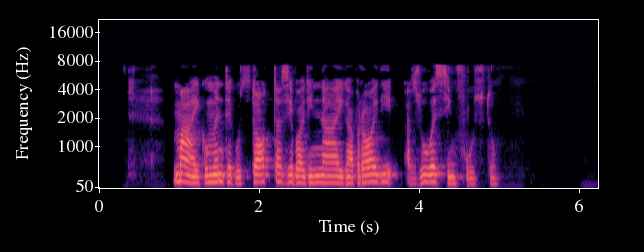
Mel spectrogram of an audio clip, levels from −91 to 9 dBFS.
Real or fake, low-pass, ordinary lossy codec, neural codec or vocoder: fake; 7.2 kHz; MP3, 64 kbps; vocoder, 44.1 kHz, 128 mel bands every 256 samples, BigVGAN v2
